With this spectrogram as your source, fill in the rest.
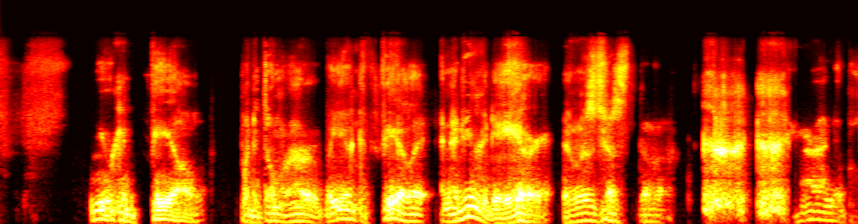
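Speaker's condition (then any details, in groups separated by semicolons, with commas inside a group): Laryngectomy; post-surgery, new dentures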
